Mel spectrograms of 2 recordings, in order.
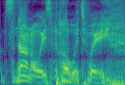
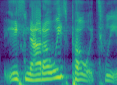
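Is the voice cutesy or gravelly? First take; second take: gravelly; cutesy. First: It is said in a rough, gravelly voice. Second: It is said in a cutesy baby-talk voice. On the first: "Gravelly voice" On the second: "I gotta give you the uwu"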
